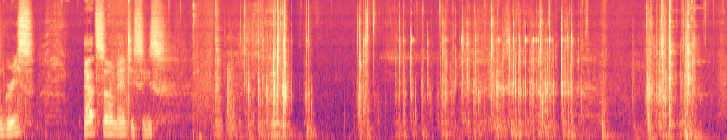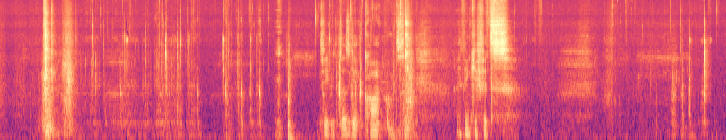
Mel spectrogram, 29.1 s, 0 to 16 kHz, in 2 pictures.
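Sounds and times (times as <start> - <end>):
metallic clicking and rattling gears: 7.1 - 11.8, 15.4 - 22.9.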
